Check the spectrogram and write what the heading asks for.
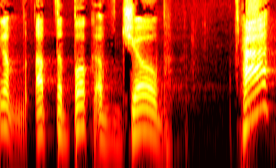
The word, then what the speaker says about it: Job: up the book of job huh look at that i said it right i didn't say job job which reads as a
